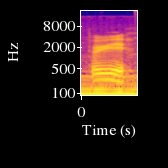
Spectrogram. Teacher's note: Você tem que falar pé. Então ele tem que ser aberto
